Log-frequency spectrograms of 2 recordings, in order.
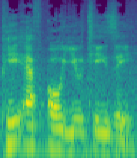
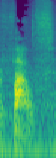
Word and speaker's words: Pfoutz: All right, Pfoutz. Correct. It's coming under Pfoutz. Yeah, right. Okay. All right. The P is silent.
